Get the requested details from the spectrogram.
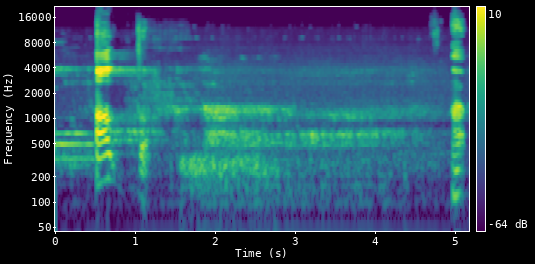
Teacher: حمزہ زبر ضاد اض، پر کیجئے نہیں تو دال بن جائے گا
